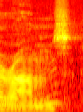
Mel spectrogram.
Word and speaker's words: Reims: Pues eh, básicamente el champán se produce en un valle eh, que tiene como centro o centro de operaciones, por decir así, la ciudad de Reims, que se pronuncia Rams.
